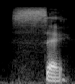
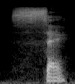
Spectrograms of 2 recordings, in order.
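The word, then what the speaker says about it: ces: And for the plural, c'est, c'est. Really open this, c'est.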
